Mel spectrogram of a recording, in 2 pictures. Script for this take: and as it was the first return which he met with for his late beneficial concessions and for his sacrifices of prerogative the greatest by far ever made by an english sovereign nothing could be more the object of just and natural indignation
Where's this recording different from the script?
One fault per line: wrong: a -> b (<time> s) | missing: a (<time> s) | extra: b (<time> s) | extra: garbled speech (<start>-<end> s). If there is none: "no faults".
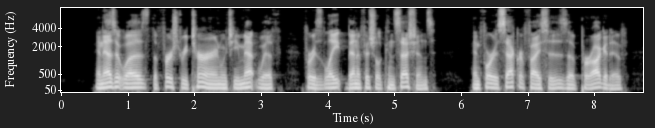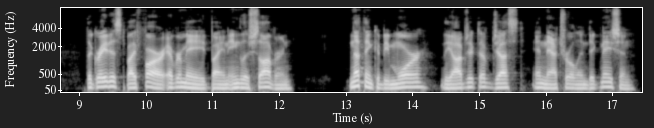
no faults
